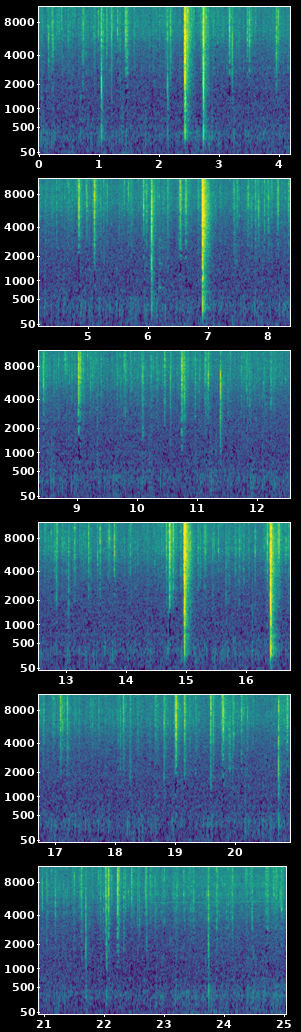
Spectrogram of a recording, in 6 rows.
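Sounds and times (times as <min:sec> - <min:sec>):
faint hiss of rain: 0:00.0 - 0:25.0
wood fire crackling and popping: 0:00.0 - 0:25.0.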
